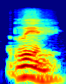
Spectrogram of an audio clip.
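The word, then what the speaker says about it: reign: ठीक है, आर को क्या बोलते हैं रे, ई आई को बोलेंगे ए, जी और एन आए तो हमेशा जी साइलेंट होता है तो हम लिखेंगे यहाँ पे रेन।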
